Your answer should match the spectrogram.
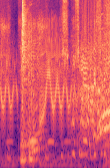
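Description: Cartoon "boing" comedy sound effect: a warbling, spring-like tone that wobbles rapidly up and down in pitch, starting about half a second in.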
